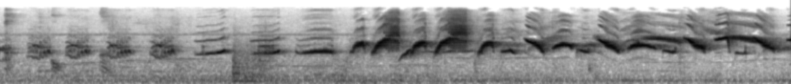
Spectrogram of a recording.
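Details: Caged Chinese hwamei in Vietnam, an adult caught wild, of the 'Tam Hoàng' type with good voice. It opens with a few spaced whistles, then breaks into a loud, fast cascade of looping, slurred phrases that rise and fall continuously.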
